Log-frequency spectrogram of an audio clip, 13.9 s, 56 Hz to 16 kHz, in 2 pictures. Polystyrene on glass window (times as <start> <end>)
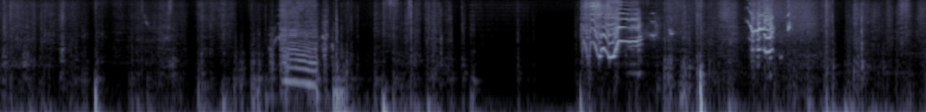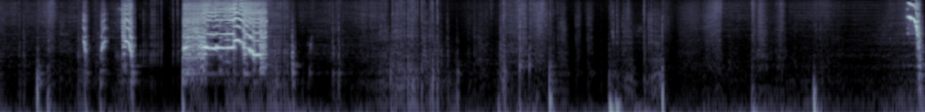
7.6 10.4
